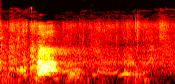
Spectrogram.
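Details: Male Boxer dog from Sweden in an argument with another dog over a toy, trying to establish himself as the alpha; a single short, loud bark-like burst, then a faint whine and a quieter trailing sound.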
